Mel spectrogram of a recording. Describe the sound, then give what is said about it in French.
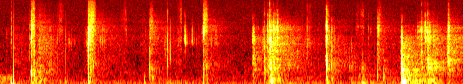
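Footsteps of a man getting up and leaving a room walk at a steady, unhurried pace, about eight distinct heel strikes with sharp, crisp clicks and light scuffs on a hard floor, moderately loud, with no voices. “se lève et sort de la pièce.”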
